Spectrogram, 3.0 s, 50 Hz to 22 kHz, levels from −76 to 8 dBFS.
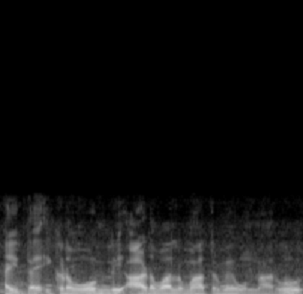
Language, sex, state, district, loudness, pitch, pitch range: Telugu, male, Andhra Pradesh, Manyam, -16 LUFS, 130 Hz, 115-175 Hz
